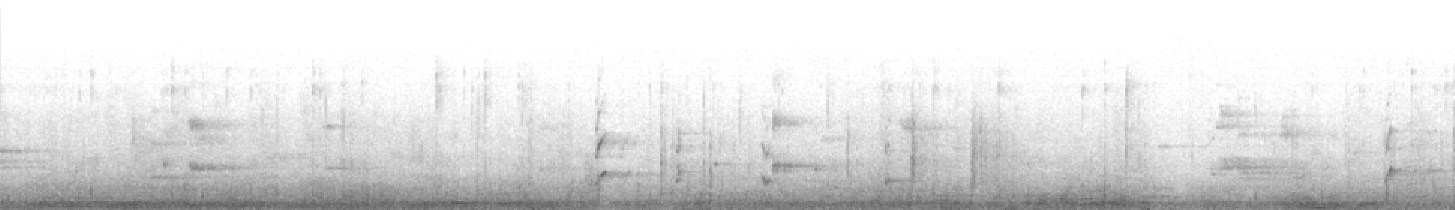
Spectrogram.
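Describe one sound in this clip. A ping-pong ball clicks back and forth across a table.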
